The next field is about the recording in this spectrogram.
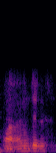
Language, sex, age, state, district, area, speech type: Malayalam, male, 18-30, Kerala, Malappuram, rural, conversation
